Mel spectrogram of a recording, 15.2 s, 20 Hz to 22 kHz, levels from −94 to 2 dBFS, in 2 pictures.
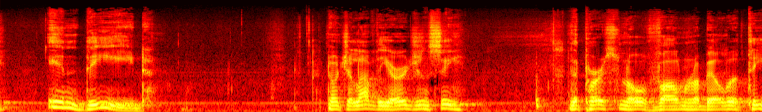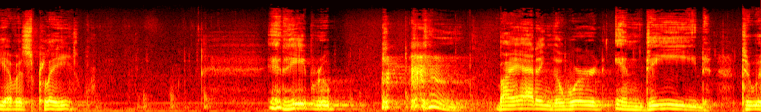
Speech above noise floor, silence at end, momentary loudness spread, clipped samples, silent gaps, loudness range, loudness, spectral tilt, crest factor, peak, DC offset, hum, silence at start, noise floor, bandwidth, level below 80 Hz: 30 dB; 0 s; 16 LU; under 0.1%; none; 4 LU; -17 LUFS; -5 dB/octave; 18 dB; 0 dBFS; under 0.1%; none; 0 s; -46 dBFS; 16 kHz; -48 dBFS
